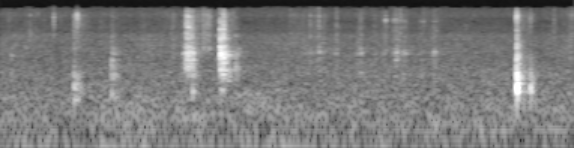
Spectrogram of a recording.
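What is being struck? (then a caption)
Bar of laundry soap shaved with a blade. A utility knife blade shaves curls off the face of a hand-held bar of dry, solid orange-brown laundry soap with embossed lettering. Six short, dry, crisp clicks and scrapes stand out over a faint hiss. The loudest and sharpest cut comes near the end, with a mid-pitched snap and bright edges.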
